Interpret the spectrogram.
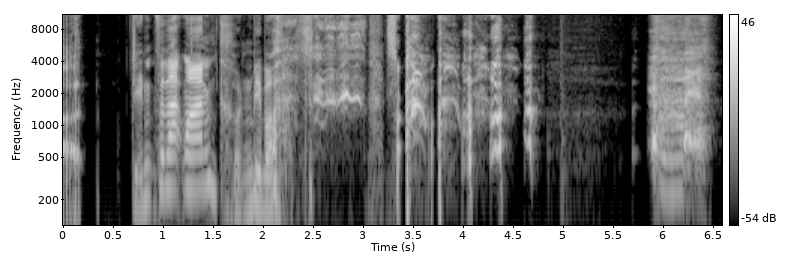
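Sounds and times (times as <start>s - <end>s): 
speech: 0.7s - 2.5s, 3.2s - 3.7s
person coughing: 3.4s - 4.4s, 5.8s - 6.5s.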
